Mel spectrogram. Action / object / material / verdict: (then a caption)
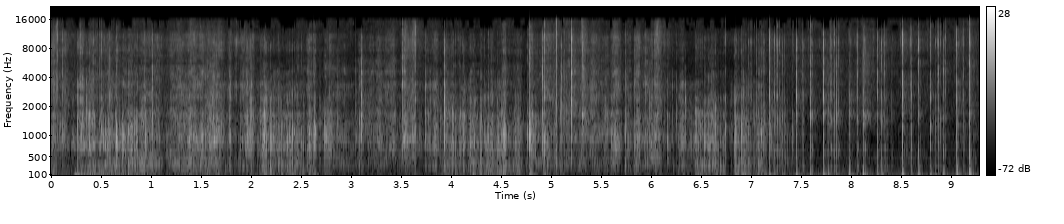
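tap / small cardboard soap box / cardboard / none. A small, hollow, printed cardboard soap box is held close and tapped and scratched with long nails. Dry, hollow taps and scratchy rustling come through as a quick run of short, clicky hits. The taps grow sharper and denser toward the end.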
